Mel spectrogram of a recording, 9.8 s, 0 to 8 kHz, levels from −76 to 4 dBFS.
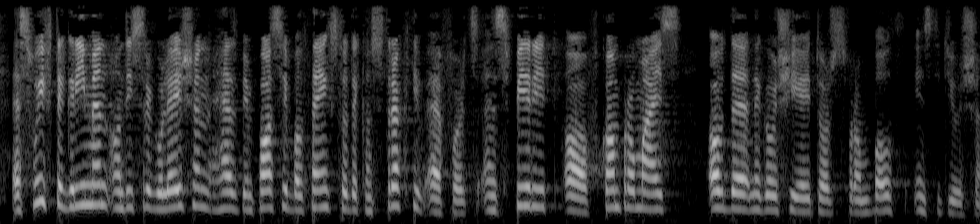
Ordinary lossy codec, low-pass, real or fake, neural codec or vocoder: none; 7.2 kHz; real; none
